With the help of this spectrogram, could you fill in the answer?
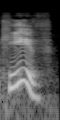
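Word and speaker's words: Kyiv: it's a picture from keeve remember that's how we now pronounce Kiev right Kiev in 2014 when you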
